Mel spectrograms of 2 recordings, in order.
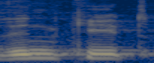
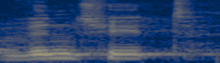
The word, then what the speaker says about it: vincit: against individuals veritas vincit pronounced vinkit or vincit depending whether one believes the ancient romans which this is hardly credible pronounce their seas as soft seas or not therefore i generally welcome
